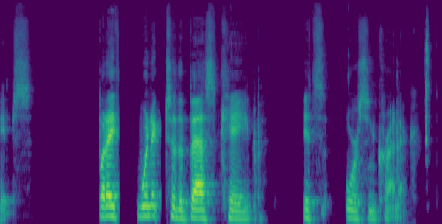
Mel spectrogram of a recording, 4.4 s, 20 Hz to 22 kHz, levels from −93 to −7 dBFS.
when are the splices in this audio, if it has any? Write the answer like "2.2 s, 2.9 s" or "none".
1.2 s, 1.6 s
